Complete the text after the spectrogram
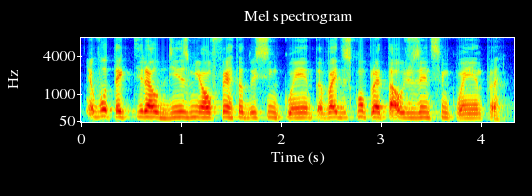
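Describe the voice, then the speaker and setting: A man preacher voicing a young boy who is excited and then tearful over his savings, in a high, childish whine. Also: fast.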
